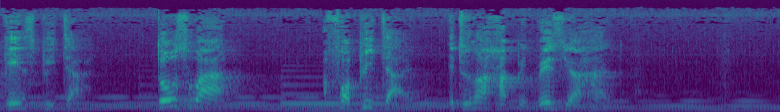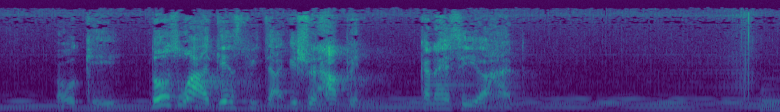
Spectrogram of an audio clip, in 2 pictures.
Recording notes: at the SAT service, True Vine Cathedral, Bantama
